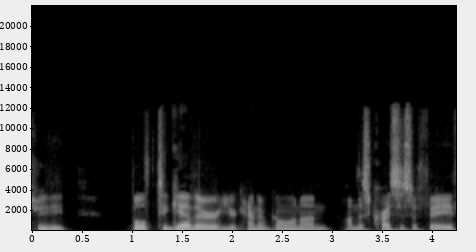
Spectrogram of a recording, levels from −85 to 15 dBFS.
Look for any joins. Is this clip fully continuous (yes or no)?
no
